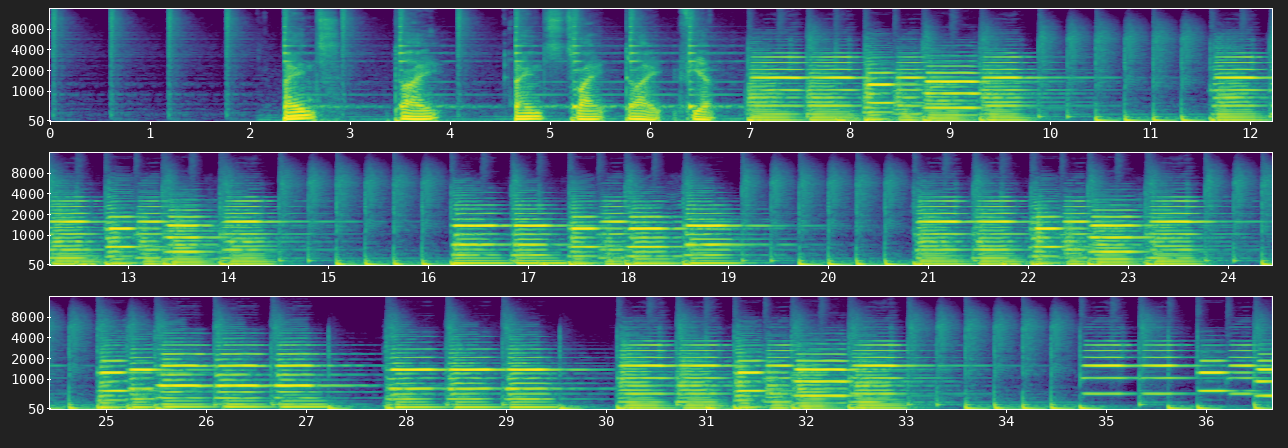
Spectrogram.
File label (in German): Hard Rock Blues Oboe lauter langsamer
